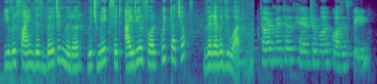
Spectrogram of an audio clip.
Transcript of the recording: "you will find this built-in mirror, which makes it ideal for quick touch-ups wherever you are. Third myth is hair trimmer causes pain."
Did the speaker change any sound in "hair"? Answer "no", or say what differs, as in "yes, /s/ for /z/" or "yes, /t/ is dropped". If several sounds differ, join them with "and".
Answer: no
